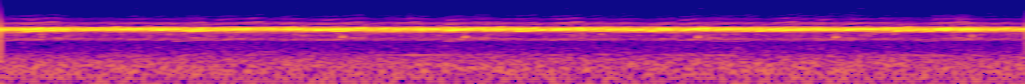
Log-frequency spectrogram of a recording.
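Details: Chorus of North Carolina spring peepers: countless high piping voices blended into a continuous bright whine, steady throughout, a few slightly louder peeps standing out over a quiet low hiss.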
